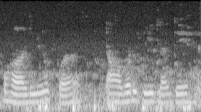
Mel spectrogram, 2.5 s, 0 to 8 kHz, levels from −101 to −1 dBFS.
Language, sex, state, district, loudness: Hindi, female, Punjab, Pathankot, -15 LUFS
